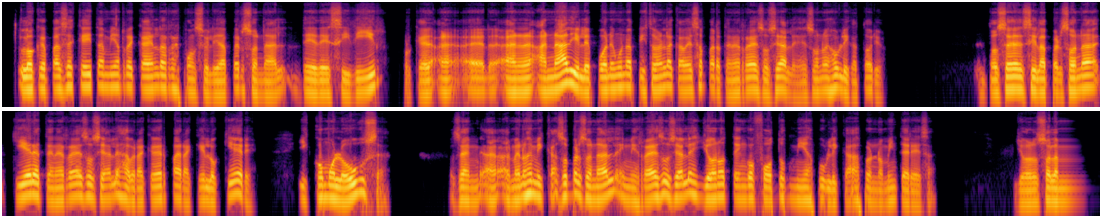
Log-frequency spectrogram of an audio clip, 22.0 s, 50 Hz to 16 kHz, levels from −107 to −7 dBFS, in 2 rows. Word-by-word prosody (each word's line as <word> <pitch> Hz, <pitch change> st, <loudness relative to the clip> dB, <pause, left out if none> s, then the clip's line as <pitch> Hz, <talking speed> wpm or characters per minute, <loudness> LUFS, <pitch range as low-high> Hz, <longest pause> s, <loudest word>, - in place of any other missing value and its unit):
Lo 135 Hz, 0 st, +5 dB
que 140 Hz, -1 st, 0 dB
pasa 140 Hz, +2 st, 0 dB
es -, -, -7 dB
que 155 Hz, -, -1 dB
ahí 155 Hz, -, +4 dB
también 155 Hz, -1 st, -2 dB
recaen 140 Hz, -2 st, +1 dB
la 145 Hz, -1 st, +2 dB
responsabilidad 110 Hz, -6 st, -3 dB
personal 110 Hz, -6 st, -3 dB
de 115 Hz, -2 st, 0 dB
decidir, 110 Hz, -, -1 dB, 0.2 s
porque 105 Hz, -, -7 dB
a -, -, +5 dB, 0.5 s
er -, -, -4 dB
a 120 Hz, -, +1 dB
n 120 Hz, +2 st, +3 dB
a 125 Hz, -1 st, +3 dB
nadie 165 Hz, +6 st, +7 dB
le 120 Hz, -3 st, +3 dB
ponen 135 Hz, +2 st, +1 dB
una 150 Hz, 0 st, +1 dB
pistola 130 Hz, +1 st, -2 dB
en -, -, -1 dB
la 155 Hz, -, +1 dB
cabeza 125 Hz, 0 st, -2 dB
para 135 Hz, -3 st, -3 dB
tener 110 Hz, +1 st, -4 dB
redes 130 Hz, -1 st, +2 dB
sociales. 110 Hz, -4 st, 0 dB
Eso 120 Hz, +4 st, -6 dB
no 125 Hz, -, -2 dB
es 125 Hz, -, -2 dB
obligatorio. 115 Hz, -9 st, -4 dB, 0.9 s
Entonces, 115 Hz, +5 st, +3 dB
si 130 Hz, -, +2 dB
la 120 Hz, -, +4 dB
persona 125 Hz, +6 st, +2 dB
quiere 155 Hz, +3 st, +5 dB
tener 120 Hz, -1 st, -3 dB
redes 145 Hz, +1 st, +1 dB
sociales, 135 Hz, 0 st, -1 dB
habrá 115 Hz, -1 st, -1 dB
que -, -, -8 dB
ver 130 Hz, -, 0 dB
para 135 Hz, -1 st, -2 dB
qué 120 Hz, -, -7 dB
lo 110 Hz, -3 st, -1 dB
quiere 160 Hz, -, -2 dB, 0.4 s
y 130 Hz, -, -9 dB
cómo 140 Hz, +3 st, +1 dB
lo 120 Hz, -1 st, +4 dB
usa. 160 Hz, +5 st, +1 dB, 0.6 s
O -, -, -20 dB
sea, 125 Hz, +3 st, +1 dB
al 120 Hz, +1 st, -3 dB
menos 125 Hz, +6 st, +2 dB
en 170 Hz, -, +3 dB
mi 150 Hz, -, 0 dB
caso 150 Hz, +3 st, -3 dB
personal 145 Hz, 0 st, +1 dB
en 140 Hz, -, -5 dB
mis 115 Hz, -3 st, -5 dB
redes 130 Hz, +3 st, +3 dB
sociales, 155 Hz, 0 st, +1 dB
yo 130 Hz, 0 st, +3 dB
no 145 Hz, 0 st, +1 dB
tengo 130 Hz, -1 st, -3 dB
fotos 130 Hz, +1 st, -3 dB
mías 120 Hz, -1 st, -5 dB
publicadas, 110 Hz, -3 st, -5 dB
porque 120 Hz, -4 st, -6 dB
no 105 Hz, -, -7 dB
me 115 Hz, -, -6 dB
interesa. 105 Hz, -5 st, -6 dB, 0.8 s
Yo 105 Hz, +1 st, -2 dB
sola 115 Hz, -2 st, +2 dB
mente 115 Hz, 0 st, -10 dB
130 Hz, 215 wpm, -23 LUFS, 115-140 Hz, 0.9 s, nadie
